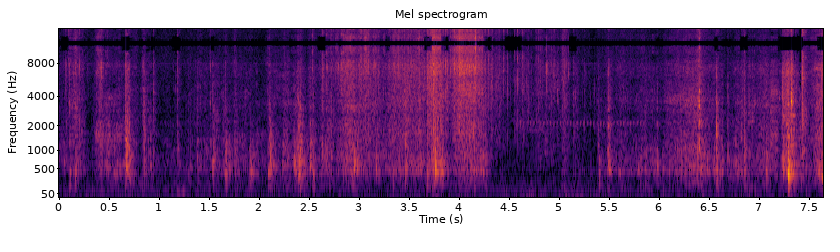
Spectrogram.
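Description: Clear plastic packaging bag crinkling as a webcam is slid out of its cardboard box, with irregular rustles and small clicks of the box being handled.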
